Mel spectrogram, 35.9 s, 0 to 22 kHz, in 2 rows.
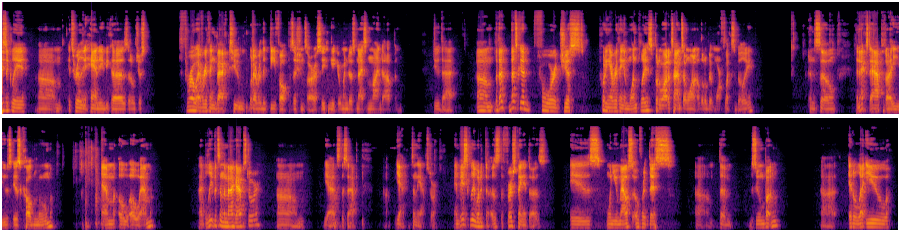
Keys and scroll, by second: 4.8 ctrl+shift+Return, 18.7-20.0 typing.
